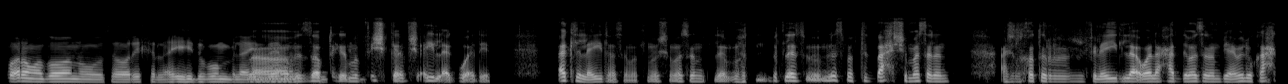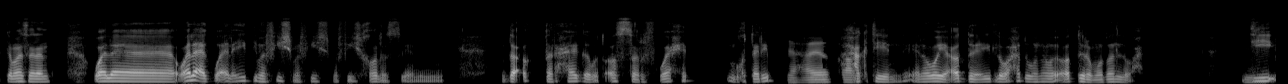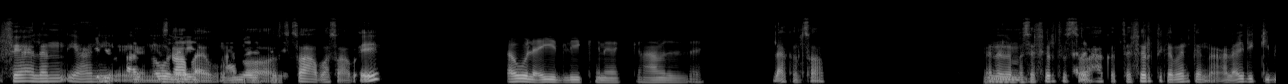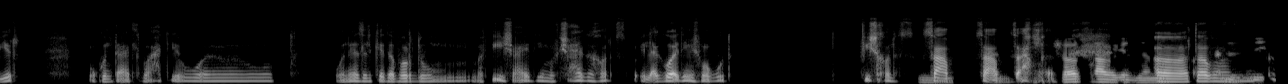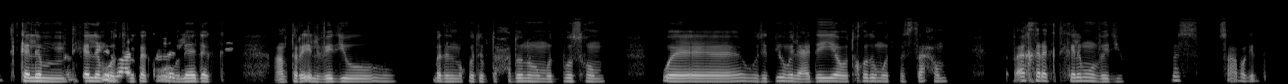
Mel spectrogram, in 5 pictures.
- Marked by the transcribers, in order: unintelligible speech; other background noise; unintelligible speech; unintelligible speech; unintelligible speech; unintelligible speech; tapping; laugh; unintelligible speech
- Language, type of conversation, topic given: Arabic, podcast, إزاي الهجرة بتغيّر هويتك؟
